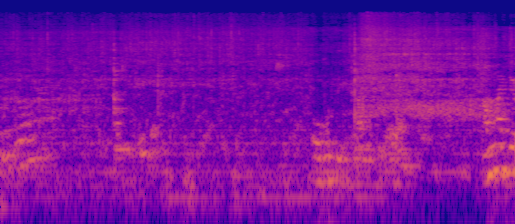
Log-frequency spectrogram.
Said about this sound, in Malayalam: അവിടെ നമുക്ക് ഈ മുട്ടയുടെ കൂട്ടൊന്ന് നമുക്ക് ഇതൊന്ന് ഒഴിച്ചു കൊടുക്കാം കേട്ടോ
